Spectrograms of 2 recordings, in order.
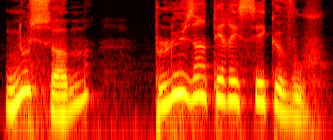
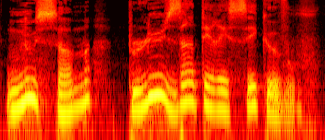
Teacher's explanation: you make this little link, little liaison between the two, so you hear a little bit this S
